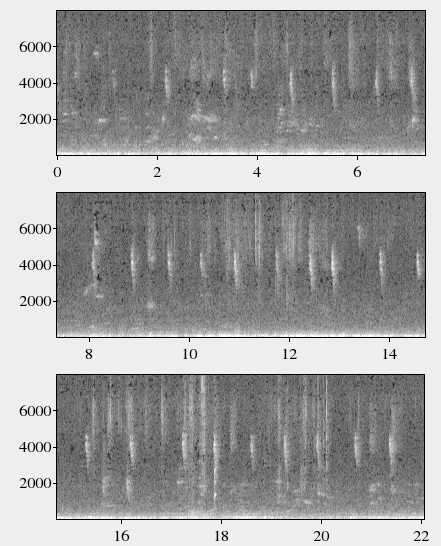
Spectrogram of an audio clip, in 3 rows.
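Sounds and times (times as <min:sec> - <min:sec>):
wild birds chirping: 0:00.0 - 0:22.0.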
